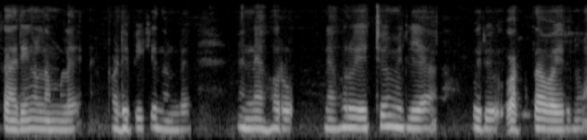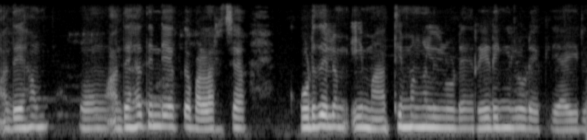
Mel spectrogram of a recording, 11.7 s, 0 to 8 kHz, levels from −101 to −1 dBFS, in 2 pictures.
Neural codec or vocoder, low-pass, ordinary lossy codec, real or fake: none; 7.2 kHz; none; real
